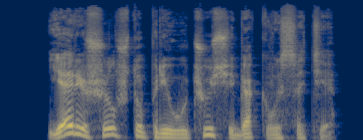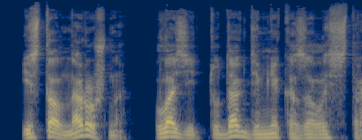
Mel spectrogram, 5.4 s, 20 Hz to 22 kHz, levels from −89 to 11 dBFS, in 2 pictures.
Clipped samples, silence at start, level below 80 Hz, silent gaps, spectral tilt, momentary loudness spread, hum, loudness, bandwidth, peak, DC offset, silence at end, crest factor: under 0.1%; 0.4 s; -52 dBFS; 2.63-2.89 s, 3.78-3.90 s; -4 dB/octave; 9 LU; none; -20 LUFS; 19.5 kHz; -2 dBFS; under 0.1%; 0 s; 20 dB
